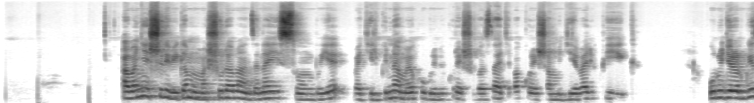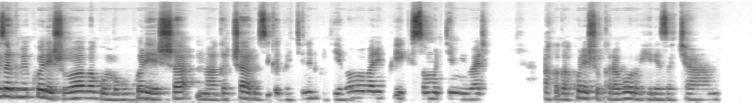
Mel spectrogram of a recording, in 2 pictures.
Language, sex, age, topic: Kinyarwanda, female, 18-24, education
